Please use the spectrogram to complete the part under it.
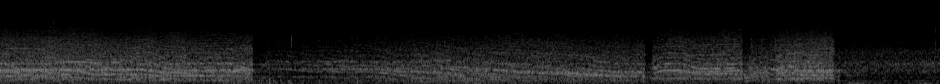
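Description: Racing car engines whine at high revs, rising and falling in pitch.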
